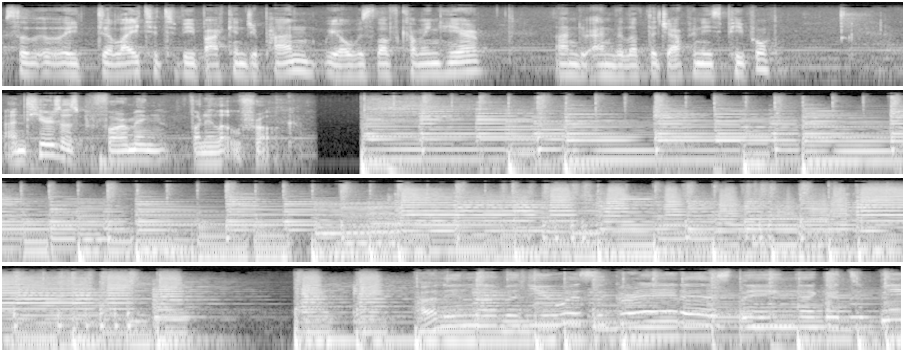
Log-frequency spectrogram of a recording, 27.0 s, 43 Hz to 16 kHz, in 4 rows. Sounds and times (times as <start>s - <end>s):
Speech: 0.0s - 3.6s, 4.2s - 5.9s, 6.8s - 9.1s
Music: 9.4s - 27.0s.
